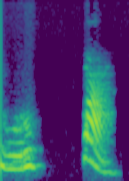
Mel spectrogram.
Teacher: keluar dari bibir bawah yang dihimpit sedikit renggang ke gigi atas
